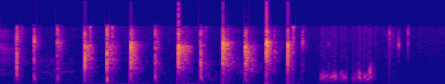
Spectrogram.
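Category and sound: crowd, round of applause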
